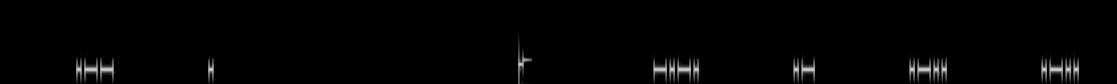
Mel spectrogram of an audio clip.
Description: Morse code, heard as a keyed tone, about 30 wpm, spaced as for 8 wpm, 700 Hz. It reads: WE CALL
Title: 8x Character Spacing - Top 300 Words - 30wpm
